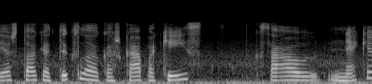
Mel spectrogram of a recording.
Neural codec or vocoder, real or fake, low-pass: none; real; 7.2 kHz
